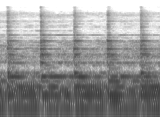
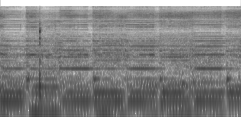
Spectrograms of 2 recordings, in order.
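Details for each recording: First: Polytron active speaker, left channel, after repair: music plays clear with a steady plucked beat and no hoarse rasp or crackle. It had turned hoarse after a few minutes, with a blinking-then-dead indicator and "breathing"; the technician suspects loose solder. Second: Polytron active speaker, left channel, before repair: music sounds rough, fuzzy and very hoarse with clipped edges while the right channel is fine. The technician suspects a weak power amp, weak capacitors or the amp supply; the indicator light is dead.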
